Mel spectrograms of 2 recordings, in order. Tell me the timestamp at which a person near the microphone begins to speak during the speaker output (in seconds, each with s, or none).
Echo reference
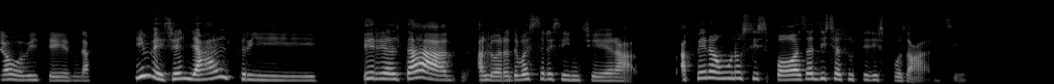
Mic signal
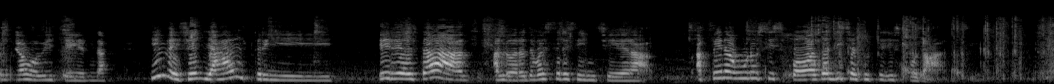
none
